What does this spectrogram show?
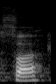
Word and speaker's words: pho: Well, have you heard of Vietnamese noodle soup called pho? It's spelled P-H-O, right? So I'm just going to twist that a little bit. F-H-O. That's close, right? It's the F sound.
